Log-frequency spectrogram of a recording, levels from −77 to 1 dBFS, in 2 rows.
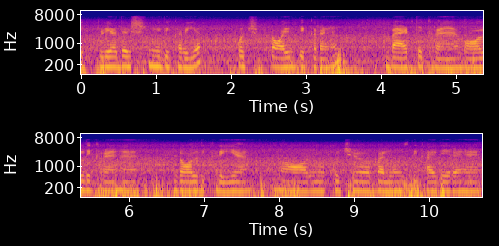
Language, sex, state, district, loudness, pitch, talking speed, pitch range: Hindi, female, Bihar, Darbhanga, -17 LUFS, 160 Hz, 140 wpm, 155-170 Hz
